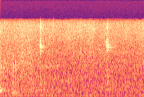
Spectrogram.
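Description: Quiet room hum with a faint, regular tick about once a second.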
